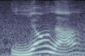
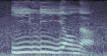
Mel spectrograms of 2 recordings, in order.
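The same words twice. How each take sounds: First: It is said quickly and reduced. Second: It is said slowly and in full.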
